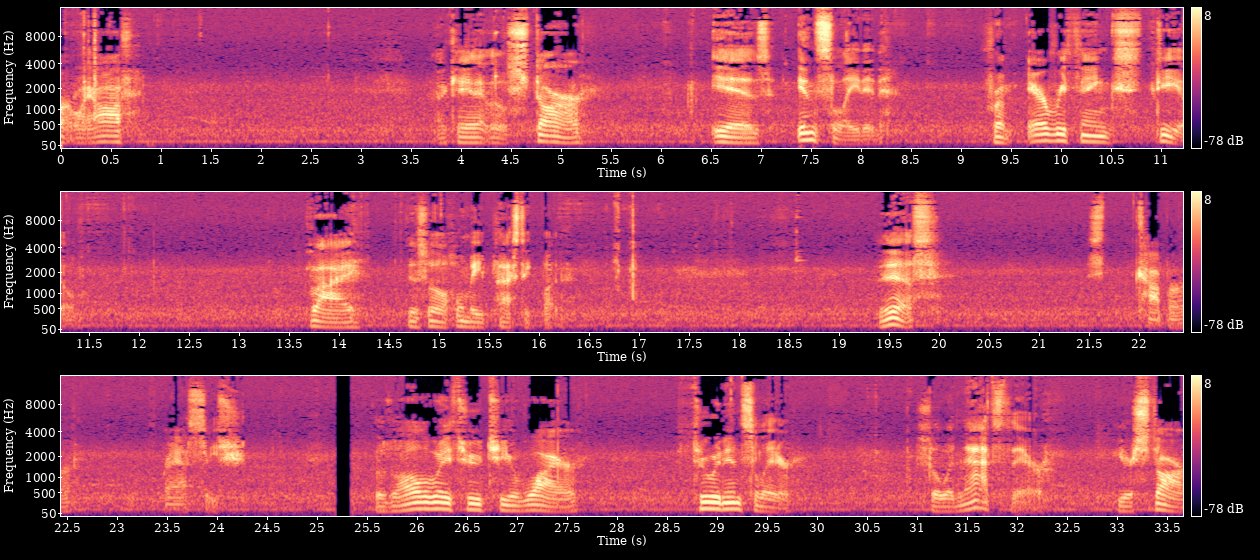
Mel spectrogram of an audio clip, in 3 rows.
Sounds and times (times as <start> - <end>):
Speech: 0.0 - 0.9, 3.7 - 5.4, 6.5 - 8.4, 9.2 - 11.4, 13.7 - 16.4, 19.4 - 20.1, 21.5 - 22.7, 23.4 - 24.3, 25.6 - 27.7, 28.7 - 29.9, 31.0 - 32.4, 33.0 - 33.6.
